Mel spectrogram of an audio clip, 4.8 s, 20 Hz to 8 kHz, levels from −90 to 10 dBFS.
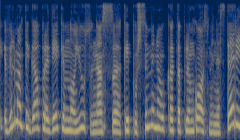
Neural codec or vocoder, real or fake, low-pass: none; real; 7.2 kHz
